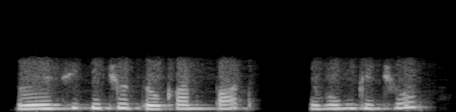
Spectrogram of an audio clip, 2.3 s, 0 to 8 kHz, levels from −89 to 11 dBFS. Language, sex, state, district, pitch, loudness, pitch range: Bengali, female, West Bengal, Jalpaiguri, 275 Hz, -16 LUFS, 265-310 Hz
